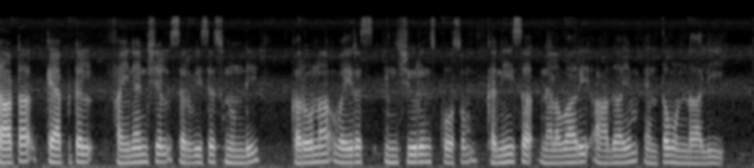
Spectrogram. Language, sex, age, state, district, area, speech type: Telugu, male, 18-30, Andhra Pradesh, Kakinada, rural, read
